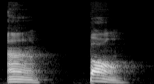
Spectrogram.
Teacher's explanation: Attention, fais comme si la lettre O n'existait pas. Je répète. Un paon.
